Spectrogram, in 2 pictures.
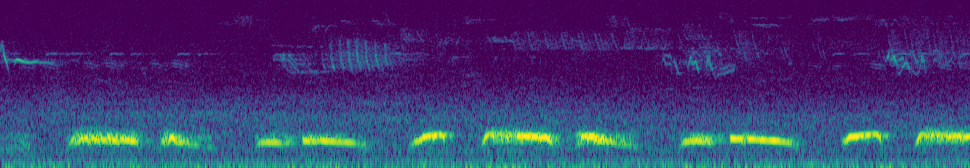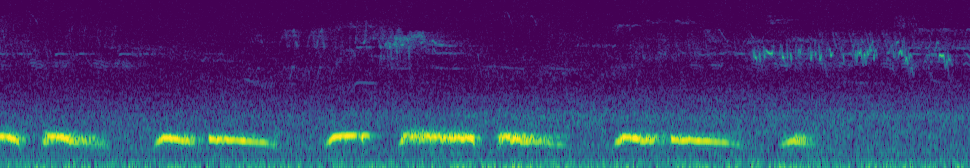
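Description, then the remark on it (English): Birds singing in a garden: a steady run of low, repeated cooing phrases, roughly one per second, with faint higher chirps scattered above. No one speaks. “So there are a lot of things that I do miss, but it is really good to be able to just stand in your garden and listen to the wonderful sounds of nature, the birds and everything else.”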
